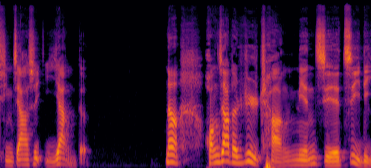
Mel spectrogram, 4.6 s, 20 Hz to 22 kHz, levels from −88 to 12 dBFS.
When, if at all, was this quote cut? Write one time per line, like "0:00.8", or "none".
none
